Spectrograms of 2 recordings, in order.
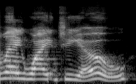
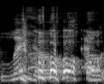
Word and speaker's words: Lego: It sounds like you say Lego. I did say Lego. It's not a Laygo. No. How do you spell it? It. But Lego is Lego.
